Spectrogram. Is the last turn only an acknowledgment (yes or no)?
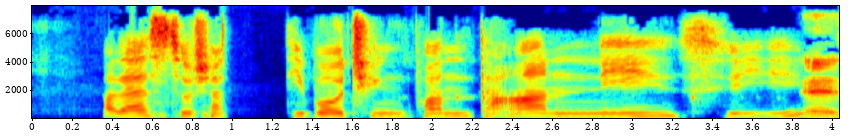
no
